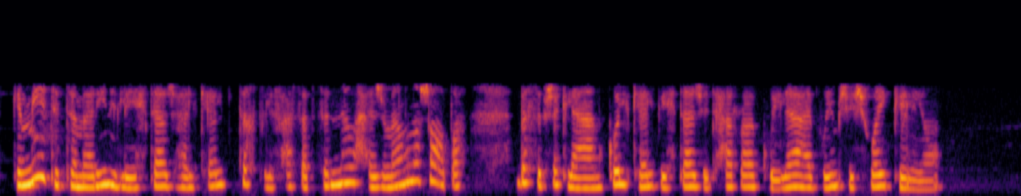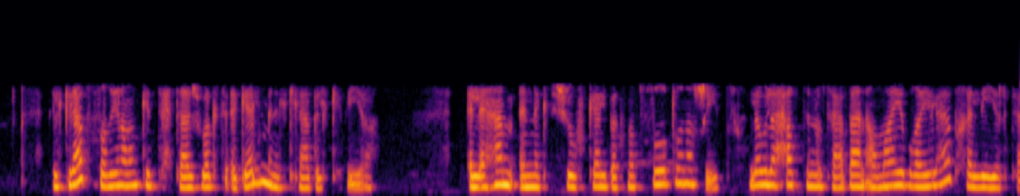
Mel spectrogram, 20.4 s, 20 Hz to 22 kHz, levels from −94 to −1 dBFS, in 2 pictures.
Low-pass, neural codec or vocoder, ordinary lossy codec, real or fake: 3.6 kHz; none; none; real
